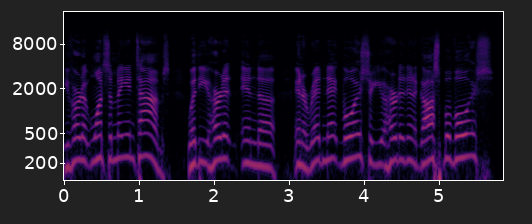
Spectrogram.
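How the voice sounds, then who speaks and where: A man preaches to his church in a strikingly high, sharp voice. He keeps asking the room questions and drives his points home until he is shouting fervently. The sound is close and dry. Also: steady tone, fairly quick, dry recording, low-quality recording. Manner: call-and-response preaching, building to fervent shouting. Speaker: pastor. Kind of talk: sermon. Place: church sanctuary.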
